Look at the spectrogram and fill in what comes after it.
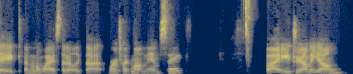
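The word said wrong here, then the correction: Adrienne: Is that how you say her name? Adrian Young. Namesake Adrian. By Adrian Young.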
